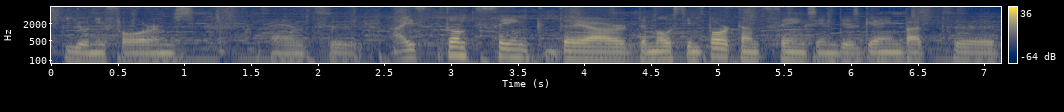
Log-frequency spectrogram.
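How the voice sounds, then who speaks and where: Young Polish-accented gamer, deep and unhurried, hesitant and full of fillers, music underneath. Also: male voice. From Poland. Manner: hesitant, many filler sounds. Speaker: gaming YouTuber. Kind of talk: game update commentary.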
